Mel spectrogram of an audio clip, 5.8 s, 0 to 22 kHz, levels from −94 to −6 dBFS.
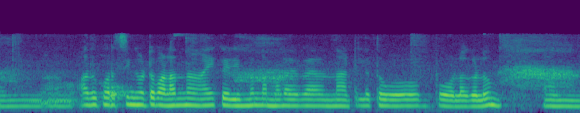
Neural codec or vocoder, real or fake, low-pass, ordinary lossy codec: none; real; 7.2 kHz; none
